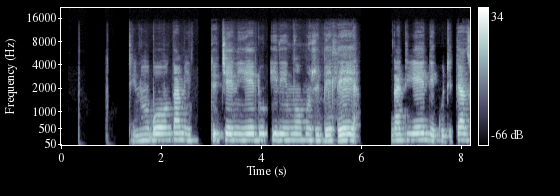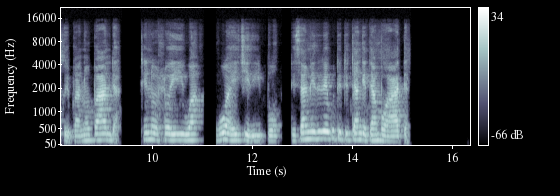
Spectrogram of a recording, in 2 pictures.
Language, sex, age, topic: Ndau, female, 25-35, health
